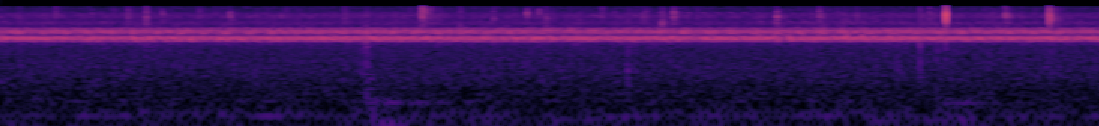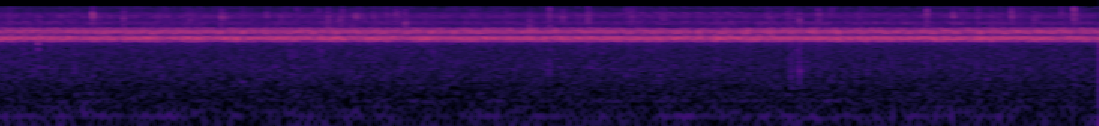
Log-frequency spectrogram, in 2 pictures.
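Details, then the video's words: Grass insects chirring without pause on an early autumn night, a bright sustained high trill, dotted with occasional faint taps and one sharp click near the middle. "초가을 밤부터 새벽까지 백색소음 풀벌레 소리"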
